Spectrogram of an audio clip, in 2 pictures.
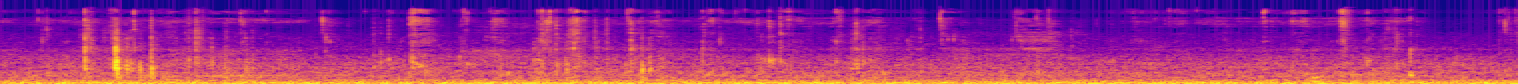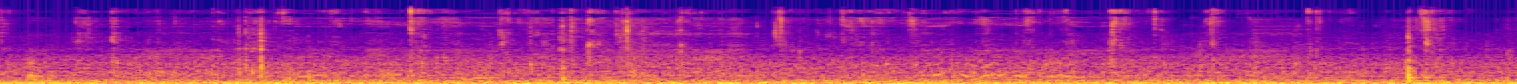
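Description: Close-up sounds of a person chewing and biting barbecue rib meat eaten by hand: wet mouth clicks and smacks scattered throughout, over a steady low hum.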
